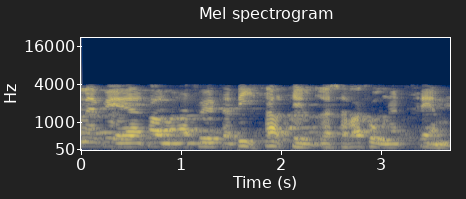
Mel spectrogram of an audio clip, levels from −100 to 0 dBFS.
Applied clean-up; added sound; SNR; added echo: classical method WPE with log-MMSE.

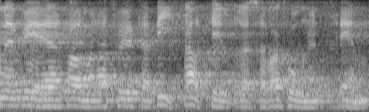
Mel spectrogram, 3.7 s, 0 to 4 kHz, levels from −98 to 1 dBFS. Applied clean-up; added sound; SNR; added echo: none; Scissors; 18 dB; reverberation time 2.9 s.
